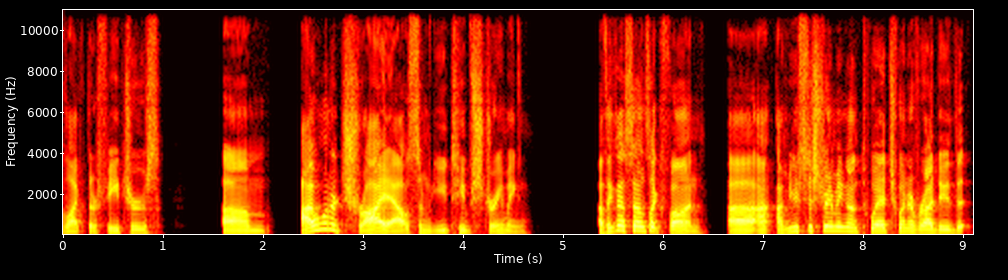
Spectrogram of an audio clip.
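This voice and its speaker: A man's voice: mid-range voice, fairly bright tone, no room sound, studio quality. A North American man giving a casual channel update as a gaming YouTuber, talking informally and earnestly in a rambling way.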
